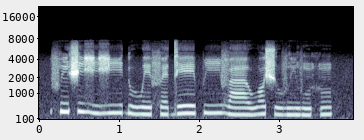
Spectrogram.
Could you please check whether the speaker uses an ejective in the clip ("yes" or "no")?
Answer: no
